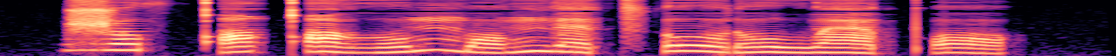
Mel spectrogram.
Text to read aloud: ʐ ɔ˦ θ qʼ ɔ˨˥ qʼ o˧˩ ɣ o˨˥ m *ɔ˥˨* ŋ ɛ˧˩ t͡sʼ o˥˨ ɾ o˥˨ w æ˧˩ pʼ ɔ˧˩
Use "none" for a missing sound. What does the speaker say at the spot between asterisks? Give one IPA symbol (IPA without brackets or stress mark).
ɔ˨˩˦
